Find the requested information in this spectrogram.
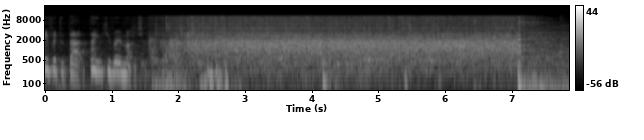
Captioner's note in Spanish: aplausos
